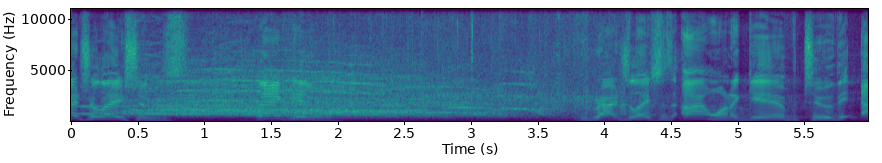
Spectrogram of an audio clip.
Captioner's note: cheers and applause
